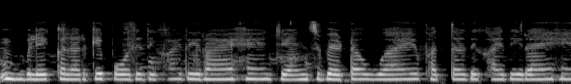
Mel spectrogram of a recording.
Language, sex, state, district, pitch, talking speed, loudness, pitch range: Hindi, female, Bihar, Muzaffarpur, 235 Hz, 190 wpm, -18 LUFS, 230-245 Hz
